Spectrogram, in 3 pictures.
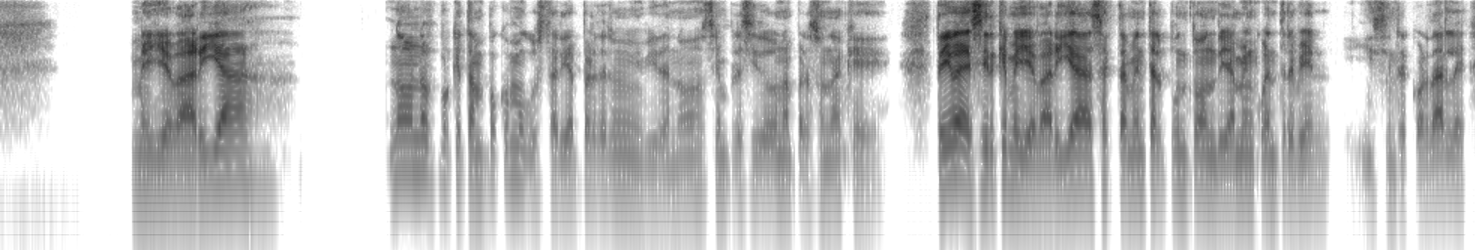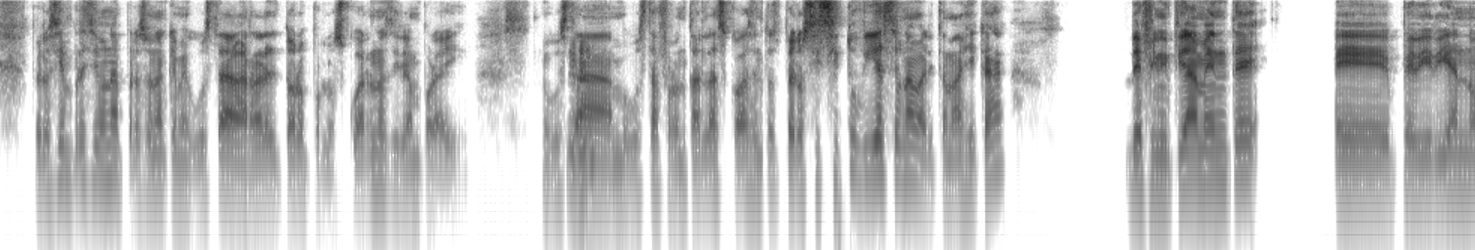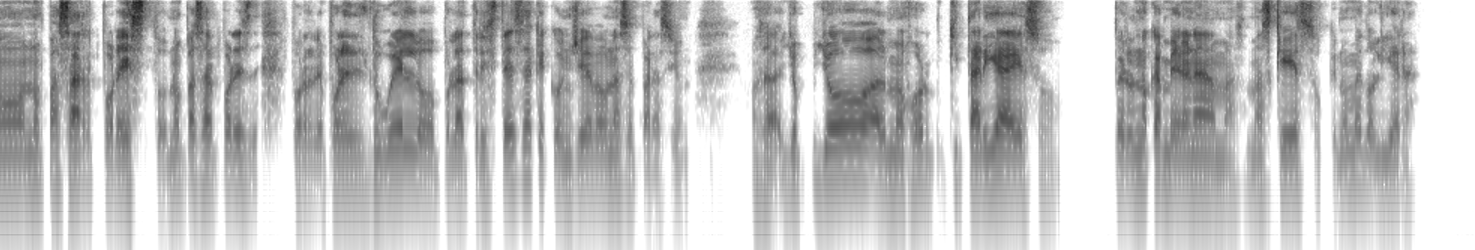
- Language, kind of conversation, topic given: Spanish, advice, ¿Cómo puedo sobrellevar las despedidas y los cambios importantes?
- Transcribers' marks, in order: none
